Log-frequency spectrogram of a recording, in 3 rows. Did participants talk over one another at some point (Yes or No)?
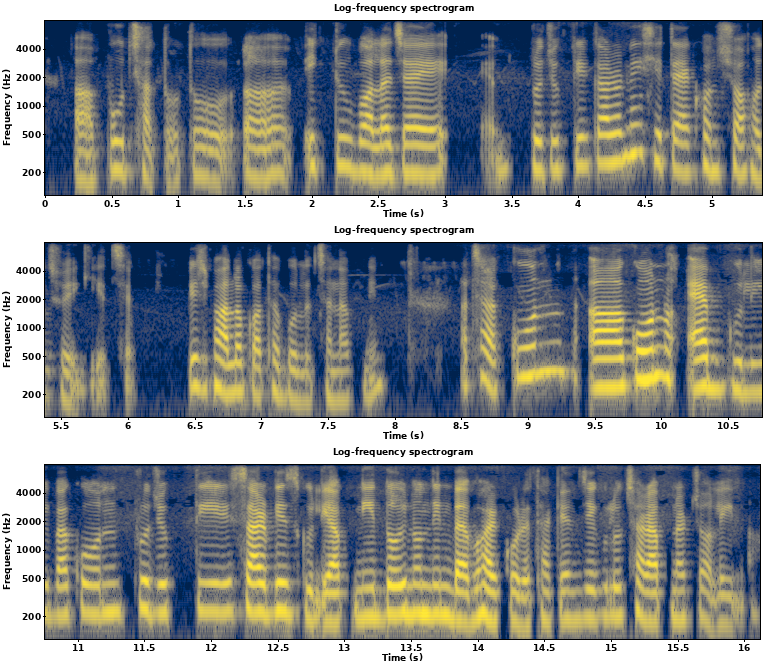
No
